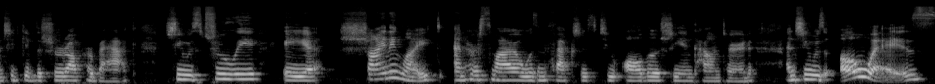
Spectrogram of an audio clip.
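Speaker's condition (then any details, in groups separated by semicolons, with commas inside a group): No condition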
